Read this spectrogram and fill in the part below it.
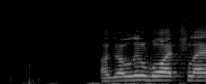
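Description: An elderly man speaks clearly into a microphone.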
